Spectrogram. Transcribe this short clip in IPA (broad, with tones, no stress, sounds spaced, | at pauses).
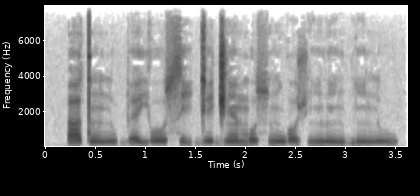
a˦ t ũ˧ n u˨ b ɛ˨˦ j o˦ s i˦˨ ɡ e˧ d͡ʒ ɛ̃˦ m o˦˨ s ũ˨˦ w ɔ˦˨ ʃ ĩ˨˦ l ĩ˦ ɡ͡b ĩ˦ n u˦˨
